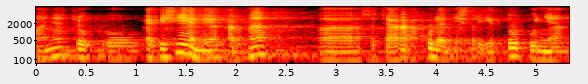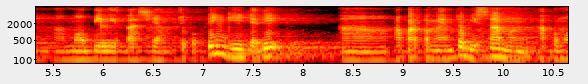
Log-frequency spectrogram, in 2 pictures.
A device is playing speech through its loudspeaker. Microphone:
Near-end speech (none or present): none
